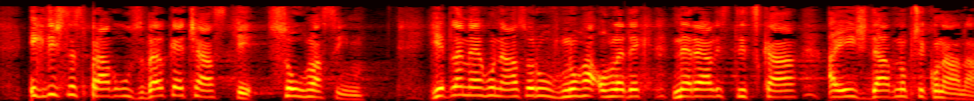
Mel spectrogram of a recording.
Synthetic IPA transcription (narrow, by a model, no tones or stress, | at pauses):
ʔɪɡdɪʃsɛspɾaːvo̞wzvɛlkɛːt͡ʃaːscɪso̞wɦlasiːm | jɛdlɛmɛːɦo̞naːzo̞ɾuvmno̞ɦaʔo̞ɦlɛdɛxnɛɾɛalɪst̪ɪt͡skaːʔajɛjɪʒdaːvno̞pr̝̥ɛko̞naːna̰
